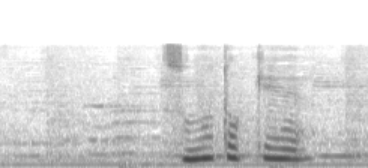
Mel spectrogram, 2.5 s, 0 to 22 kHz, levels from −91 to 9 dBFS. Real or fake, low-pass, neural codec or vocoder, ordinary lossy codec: real; 7.2 kHz; none; none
